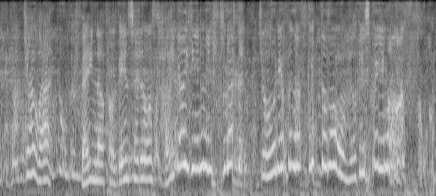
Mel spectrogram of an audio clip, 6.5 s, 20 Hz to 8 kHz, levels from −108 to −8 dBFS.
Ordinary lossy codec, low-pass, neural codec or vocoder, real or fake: none; none; codec, 16 kHz, 4.8 kbps, FACodec; fake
